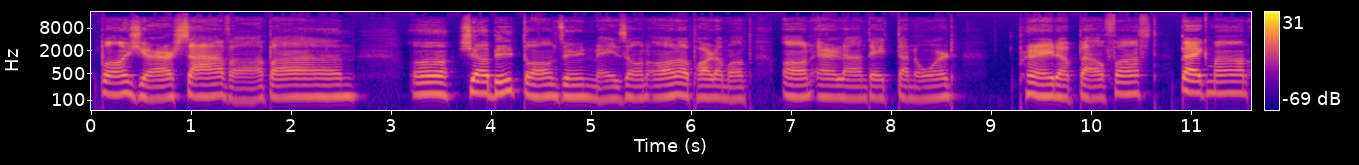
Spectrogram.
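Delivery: hammed-up Belfast-accented French, slow and drawn out. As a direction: imitate a friend's broad Belfast take on French. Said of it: "speaks French in a Belfast accent".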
